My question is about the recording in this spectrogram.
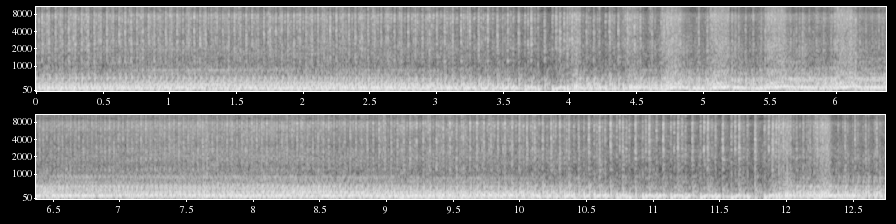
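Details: Engine started on the key right after the carburetors were refitted and the battery installed: catches and settles into a steady, even, smooth low idle, no misses or knocks; normal idle.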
